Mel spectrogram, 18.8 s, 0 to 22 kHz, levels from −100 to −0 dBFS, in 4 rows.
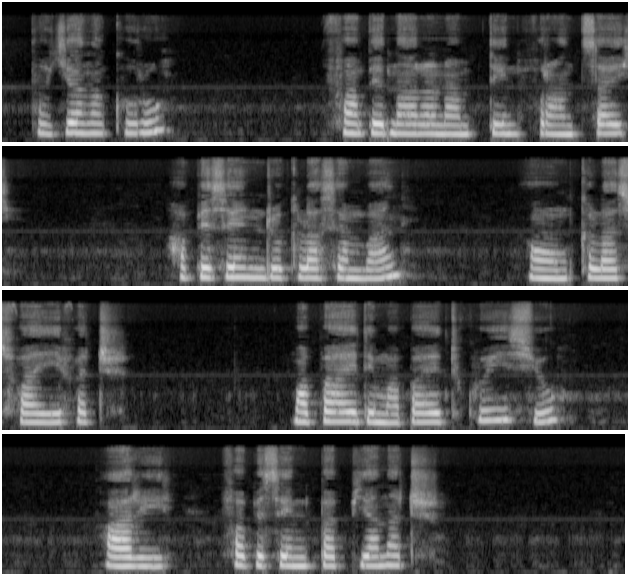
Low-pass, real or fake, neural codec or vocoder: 14.4 kHz; fake; vocoder, 48 kHz, 128 mel bands, Vocos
